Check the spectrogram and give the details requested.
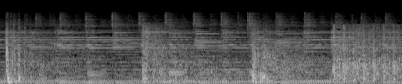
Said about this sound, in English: The creator lives in Iraq, and he has mixed in some gunfire to the song.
